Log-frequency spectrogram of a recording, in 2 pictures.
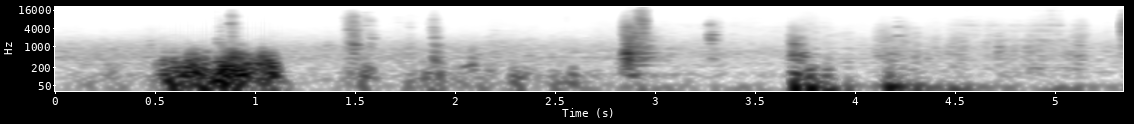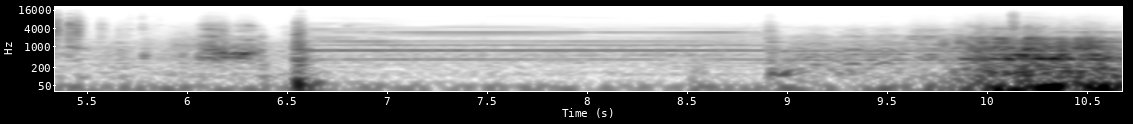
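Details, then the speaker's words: Old mechanical Caterpillar diesel in a classic truck at auction, oil checked before starting: a few clunks, short crank, then it catches cleanly with a solid roar; healthy mechanical diesel start. "yeah that's how a truck's supposed to sound good old mechanical cats you just need to turn them a little bit and away they go"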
